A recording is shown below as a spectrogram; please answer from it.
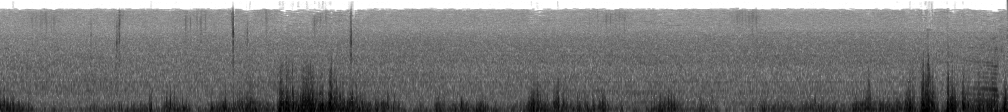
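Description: Wind buffeting the microphone in uneven gusts, a low rumbling rush that swells and fades several times.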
